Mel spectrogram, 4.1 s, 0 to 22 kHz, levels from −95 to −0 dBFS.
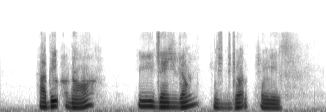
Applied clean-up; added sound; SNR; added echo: neural diffusion model UNIVERSE++.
